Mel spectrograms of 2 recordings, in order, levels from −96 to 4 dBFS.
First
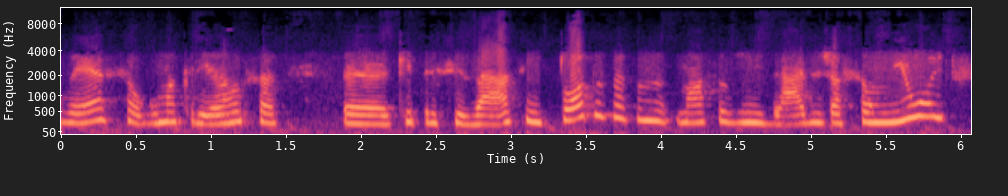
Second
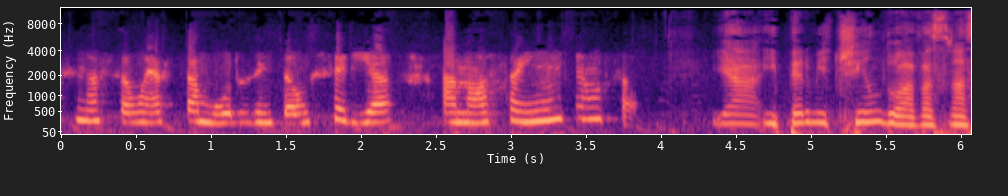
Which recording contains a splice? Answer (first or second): second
